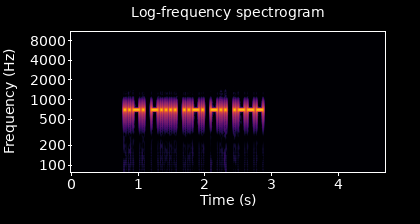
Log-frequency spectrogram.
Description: Morse code, heard as a keyed tone, about 36 wpm, 700 Hz. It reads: F6FDJ
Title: DXCC-100 Call Signs - 5 Characters - 35wpm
